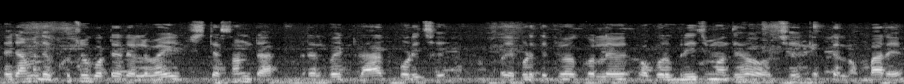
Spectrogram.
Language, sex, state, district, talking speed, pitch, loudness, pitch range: Odia, male, Odisha, Malkangiri, 135 wpm, 120 Hz, -16 LUFS, 115-120 Hz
